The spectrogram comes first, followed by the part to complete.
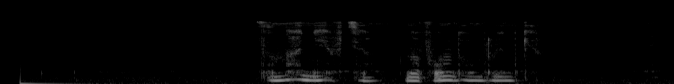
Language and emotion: Russian, neutral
